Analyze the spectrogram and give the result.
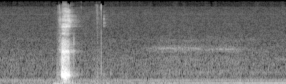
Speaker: how do these [ __ ] hiccups ever leave me alone how do people even get a cups in the first [ __ ] place I just can't stand it they're killing me good night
